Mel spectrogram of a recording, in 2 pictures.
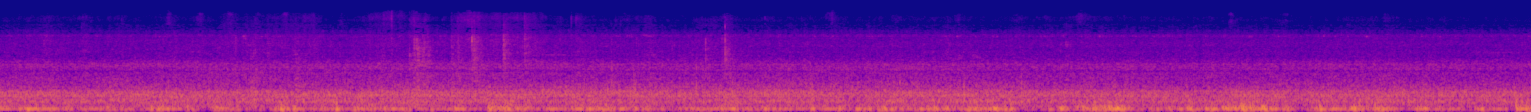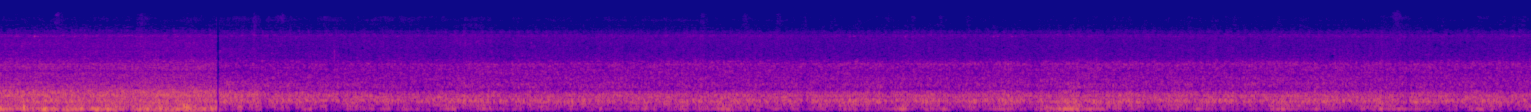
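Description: A steady low rumbling background noise that drops off abruptly partway through and continues more quietly.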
